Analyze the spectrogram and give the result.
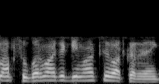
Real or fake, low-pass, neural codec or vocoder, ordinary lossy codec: fake; 3.6 kHz; codec, 16 kHz, 8 kbps, FreqCodec, smaller model; none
